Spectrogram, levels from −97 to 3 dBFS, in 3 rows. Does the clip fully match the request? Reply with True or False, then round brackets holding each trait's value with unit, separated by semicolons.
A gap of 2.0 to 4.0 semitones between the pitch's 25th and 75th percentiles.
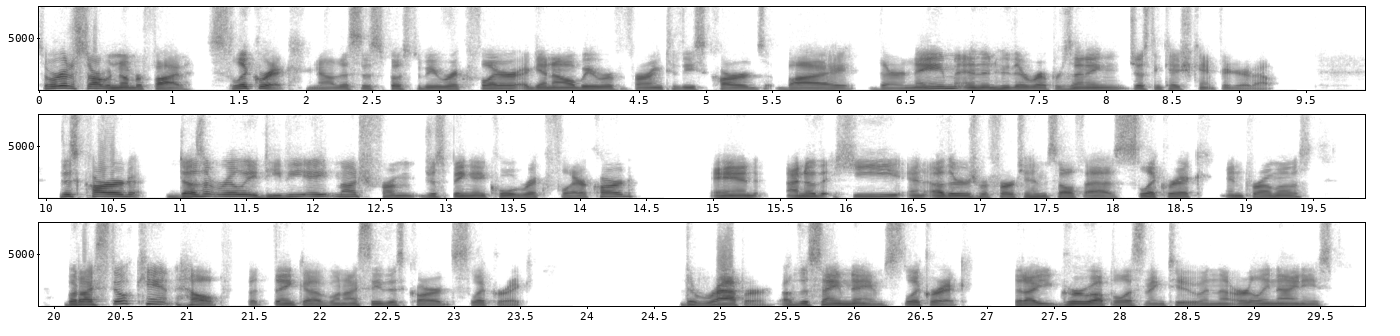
True (2.7 semitones)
